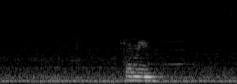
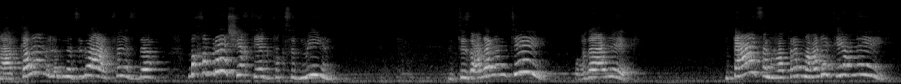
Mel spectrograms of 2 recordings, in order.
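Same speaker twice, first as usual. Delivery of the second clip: high, fussing auntie voice, higher throughout; fussy cousin on the phone; 5 semitones higher than usual. Acted. Cousin quizzing her relative about Miro's post, higher and fussing. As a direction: fret over the gossip in a much higher voice.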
